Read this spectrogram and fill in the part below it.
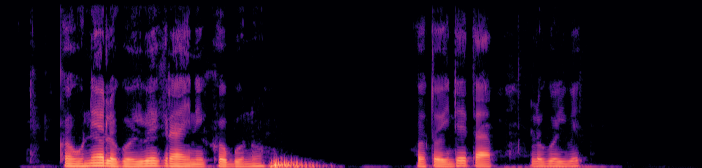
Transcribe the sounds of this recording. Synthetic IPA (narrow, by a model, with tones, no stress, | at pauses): ko˨u˨nɛ˦lo˨ɡo˨i˨we˦kɾa˦ini˨kʰo˨bu˨nu˦ | o˨t̪o˨i˨nde˦t̪a˦p̚lo˦ɡo˦i˨we˦k̚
